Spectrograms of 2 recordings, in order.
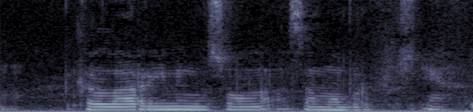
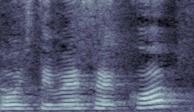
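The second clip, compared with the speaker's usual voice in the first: loud call from another room; yelling across the room; 6 semitones higher, 14 dB louder than usual. Real, not acted. Calling to child elsewhere.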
